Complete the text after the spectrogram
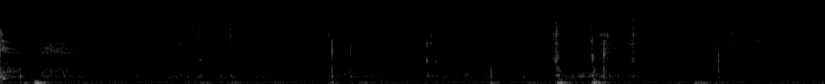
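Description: Small metal parts click and tap as they are handled.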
